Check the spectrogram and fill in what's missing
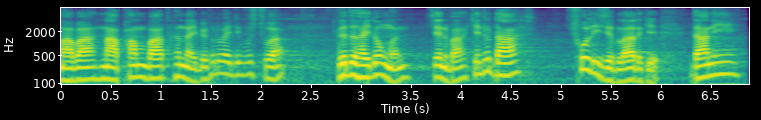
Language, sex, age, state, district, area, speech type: Bodo, male, 18-30, Assam, Kokrajhar, urban, spontaneous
